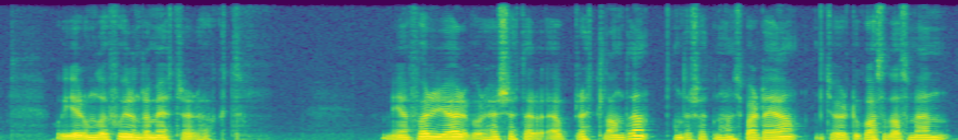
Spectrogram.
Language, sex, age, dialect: Faroese, male, 36-60, Norðurstreymoy/Eysturoy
